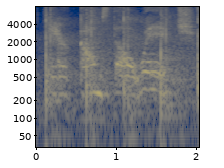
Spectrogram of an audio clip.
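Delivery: slow, hushed whisper. Acted. Kids hear footsteps and whisper fearfully. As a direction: breathe it like scared kids. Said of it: "they whispered".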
